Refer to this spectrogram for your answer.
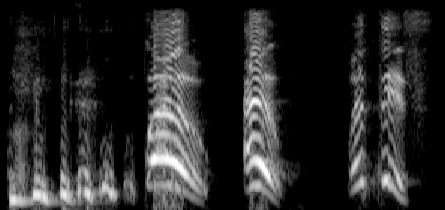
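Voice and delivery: high, loud mock-panicked shout; Penguin shouting. Penguin grabbed by the collar in a high loud mock-panicked shout. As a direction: holler like a mobster in a panic. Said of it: "I would be like".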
